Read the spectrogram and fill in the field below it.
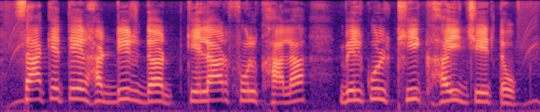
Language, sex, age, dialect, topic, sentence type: Magahi, male, 18-24, Northeastern/Surjapuri, agriculture, statement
